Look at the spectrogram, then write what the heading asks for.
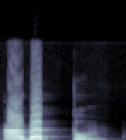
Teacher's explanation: diidgamkan dalnya kepada huruf ta sehingga dibaca dengan huruf tanya langsung. Abadtum. · cara membacanya yaitu masukkan huruf dalnya kepada huruf ta.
